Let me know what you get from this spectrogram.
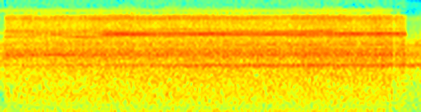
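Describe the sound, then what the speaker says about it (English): Fireflash jet airliner flying overhead, a loud, steady jet engine roar with a broad high whine that holds for several seconds and cuts off abruptly near the end. "That's certainly some aircraft."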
